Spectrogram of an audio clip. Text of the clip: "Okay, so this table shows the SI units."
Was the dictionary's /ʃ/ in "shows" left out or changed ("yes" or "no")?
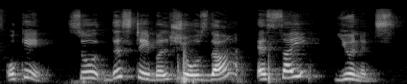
no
